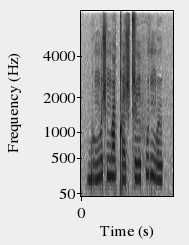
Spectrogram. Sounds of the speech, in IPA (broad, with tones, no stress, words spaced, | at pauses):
bu˩ŋʷɨ˦ʃ ŋʷa˦ǃɛ˩ʃʈ͡ʂɨ˨ɪ̯ fu˥dŋʷɯ˩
